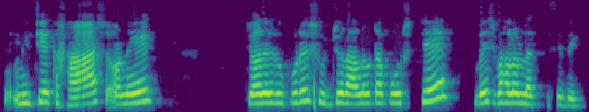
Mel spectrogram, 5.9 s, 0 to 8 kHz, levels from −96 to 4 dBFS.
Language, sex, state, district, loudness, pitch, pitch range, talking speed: Bengali, female, West Bengal, Jalpaiguri, -15 LUFS, 260 Hz, 245-280 Hz, 130 wpm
